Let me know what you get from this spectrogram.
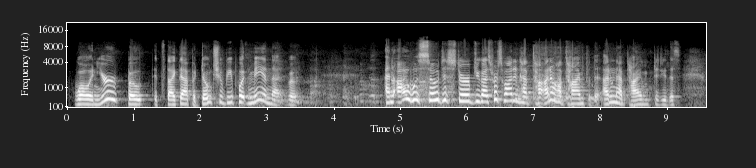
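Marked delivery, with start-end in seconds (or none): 0.1-3.5 mock irritated, angry, indignant tone. Telling how the person next to her snapped back: retelling an angry retort. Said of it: "the person next to her got angry and said".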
